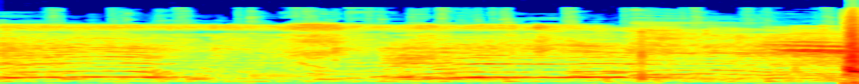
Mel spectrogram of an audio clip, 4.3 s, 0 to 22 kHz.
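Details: A Simmental bull weighing 1.1 tonnes, sold as a sacrificial animal at a cattle trader's during the Eid al-Adha season, gives a long, low, drawn-out moo with rich harmonics. Voices murmur nearby, and a sharp clatter ends the clip.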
